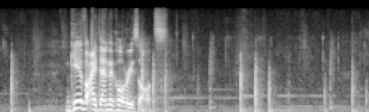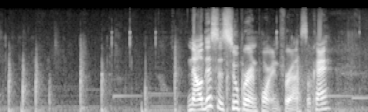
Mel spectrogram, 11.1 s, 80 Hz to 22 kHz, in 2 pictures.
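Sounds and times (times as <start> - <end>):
chalk tapping on blackboard: 2.1 - 10.4.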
